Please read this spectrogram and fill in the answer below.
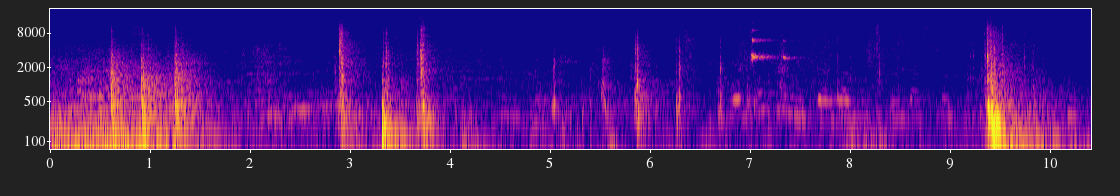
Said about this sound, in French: Toquer et ouvrir la porte.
